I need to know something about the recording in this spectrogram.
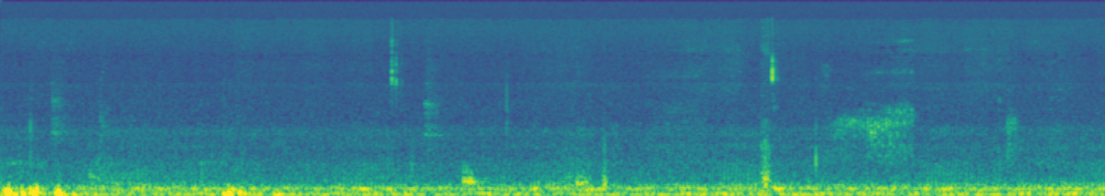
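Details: Fat Boy, a Himalayan Persian cat, purring quietly: a steady low rumble continues throughout, with faint clicks and a brief soft rustle near the end.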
